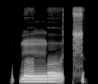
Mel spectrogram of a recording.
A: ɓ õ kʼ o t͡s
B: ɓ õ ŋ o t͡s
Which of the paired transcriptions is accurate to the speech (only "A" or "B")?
B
